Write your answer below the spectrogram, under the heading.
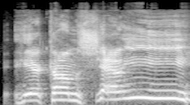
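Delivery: loud, high French Canadian DJ announcer hype. Playing a club DJ on request and asked the stripper's name, French Canadian strip club DJ. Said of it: "do the French Canadian strip club DJ announcing".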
